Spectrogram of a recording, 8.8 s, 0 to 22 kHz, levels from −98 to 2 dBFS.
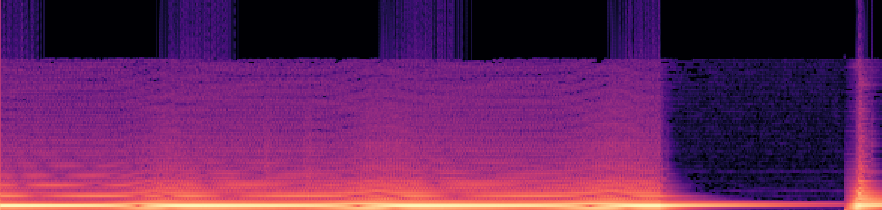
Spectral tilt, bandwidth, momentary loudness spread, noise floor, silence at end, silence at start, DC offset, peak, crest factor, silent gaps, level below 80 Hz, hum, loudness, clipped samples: -4.5 dB/octave; 7.6 kHz; 9 LU; -37 dBFS; 0 s; 0 s; under 0.1%; 0 dBFS; 6 dB; none; -48 dBFS; none; -6 LUFS; 2%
